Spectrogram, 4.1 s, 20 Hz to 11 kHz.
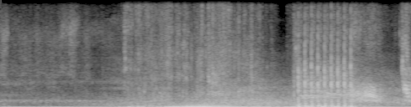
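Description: Rapid automatic fire from an M4-style carbine: a fast, evenly spaced burst of shots starting about three seconds in. Before it, a swelling rush of noise builds over a low steady drone.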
